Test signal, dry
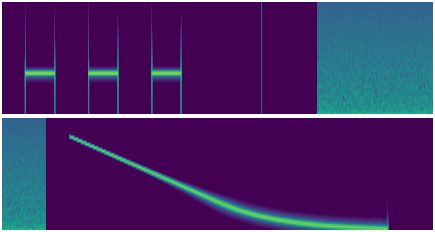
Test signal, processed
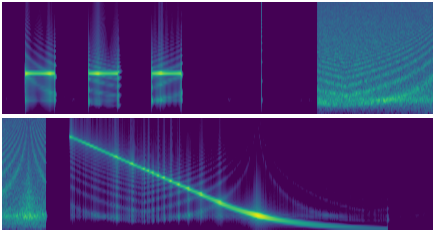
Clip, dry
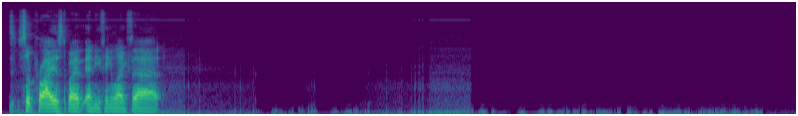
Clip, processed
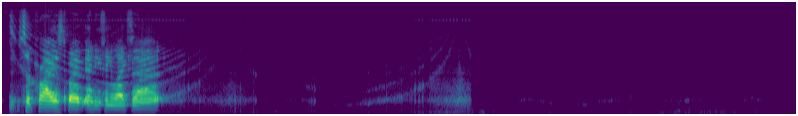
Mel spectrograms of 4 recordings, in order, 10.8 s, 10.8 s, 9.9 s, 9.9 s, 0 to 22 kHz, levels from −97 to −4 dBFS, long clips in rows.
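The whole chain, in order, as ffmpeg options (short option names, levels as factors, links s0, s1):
-af "aphaser=in_gain=1:out_gain=1:delay=3:decay=0.7:speed=0.35:type=triangular,highpass=f=520:t=q:w=6,volume=0.501"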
